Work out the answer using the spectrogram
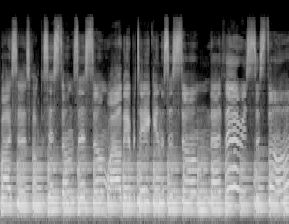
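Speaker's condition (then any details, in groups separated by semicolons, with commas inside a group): No condition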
